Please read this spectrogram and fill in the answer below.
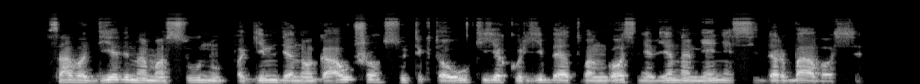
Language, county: Lithuanian, Vilnius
